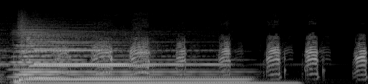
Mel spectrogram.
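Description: A duck quacks repeatedly in loud, nasal bursts over a steady low hum, then a few separate quacks ring out clearly on their own at the end.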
